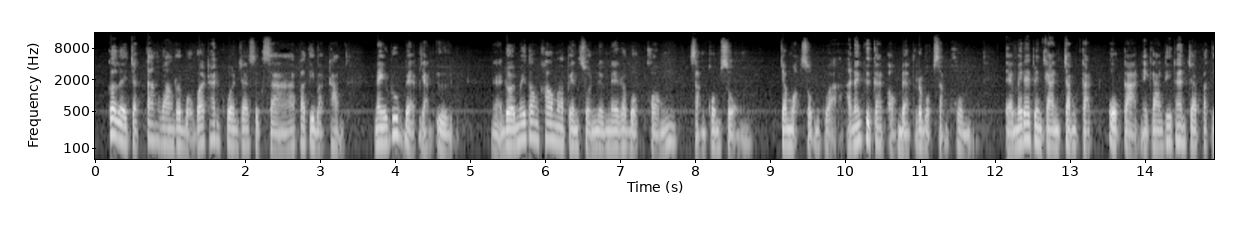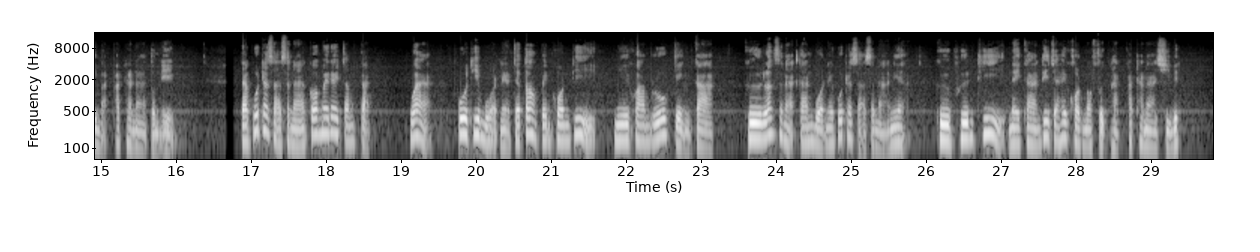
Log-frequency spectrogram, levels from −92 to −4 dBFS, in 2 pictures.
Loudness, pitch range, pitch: -24 LUFS, 115-150 Hz, 125 Hz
